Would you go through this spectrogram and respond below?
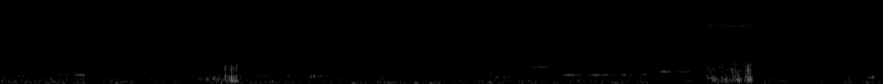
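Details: Pomeranians Mochi and Kona asleep, giving two rough snoring breaths about five seconds apart, each a brief raspy rattle with airy hiss, in a hushed indoor setting with faint low rumbling between.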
